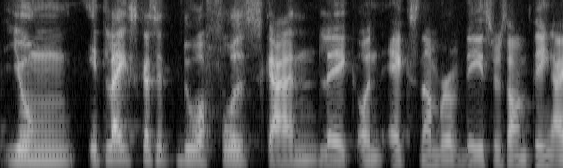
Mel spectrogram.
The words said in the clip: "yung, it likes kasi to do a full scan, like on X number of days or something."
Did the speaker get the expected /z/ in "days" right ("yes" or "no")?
no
